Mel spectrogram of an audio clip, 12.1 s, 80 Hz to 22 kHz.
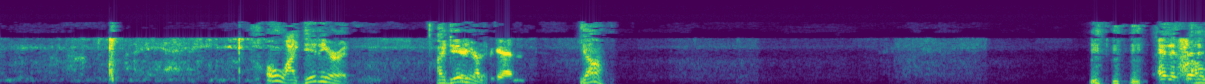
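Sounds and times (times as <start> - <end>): faint telephone line hiss: 0.0 - 12.0.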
